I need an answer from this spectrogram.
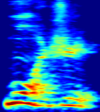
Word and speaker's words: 末: Mo-ri. Nah, satu lagi ini kan tulisannya MO. Nah, teman-teman kalau masih ingat bacanya MUO ya, ada U di tengah-tengah supaya bagus pronunciation-nya ya.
